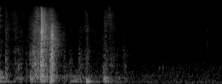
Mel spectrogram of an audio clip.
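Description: Hands rustling and handling small parts off-camera: a few short scratchy rustles, the loudest about half a second in, that die away to quiet after about a second.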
